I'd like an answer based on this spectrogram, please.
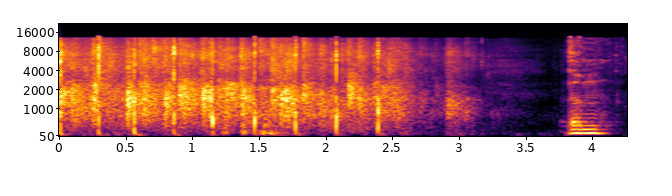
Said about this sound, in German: Also vielleicht mal einen kleinen Applaus für die Kollegin, die das hier so gemacht hat.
